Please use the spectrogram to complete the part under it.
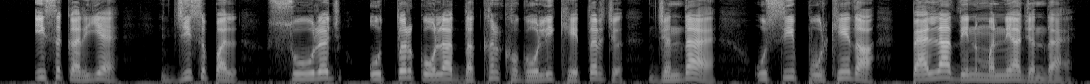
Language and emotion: Dogri, neutral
